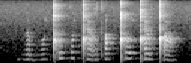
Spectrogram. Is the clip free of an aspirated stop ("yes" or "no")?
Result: no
